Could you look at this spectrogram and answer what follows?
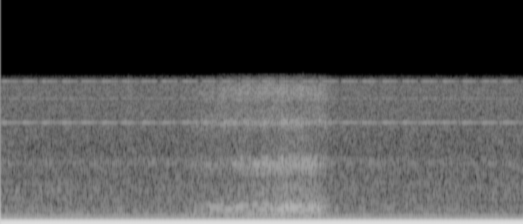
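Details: Adult man (father) snoring in sleep: a single rough, rattling snore over a steady low room hum.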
